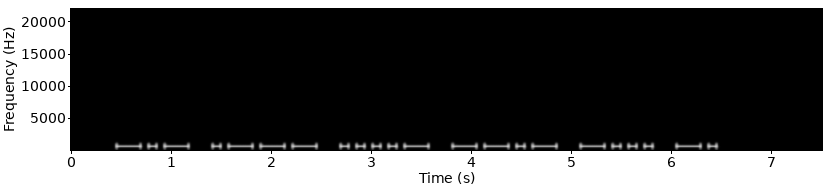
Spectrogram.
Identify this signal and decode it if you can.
Morse code, heard as a keyed tone, about 15 wpm, 700 Hz. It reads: KJ4QBN
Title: USA Call Signs - 6 Characters - Repeated 2x - 15wpm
